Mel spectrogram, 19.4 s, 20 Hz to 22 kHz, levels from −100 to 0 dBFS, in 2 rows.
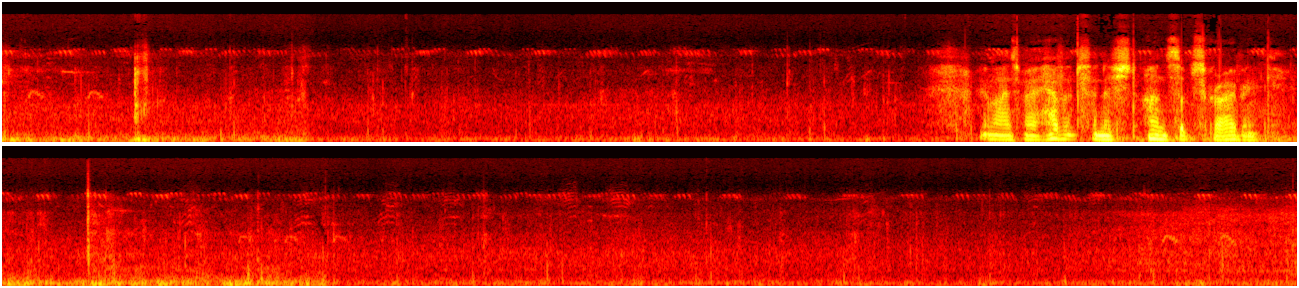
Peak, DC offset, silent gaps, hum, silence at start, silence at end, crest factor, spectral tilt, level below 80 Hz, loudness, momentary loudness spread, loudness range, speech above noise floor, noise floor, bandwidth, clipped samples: -4 dBFS; under 0.1%; none; none; 0 s; 0 s; 24 dB; -6 dB/octave; -48 dBFS; -22 LUFS; 29 LU; 26 LU; 32 dB; -51 dBFS; 15 kHz; under 0.1%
